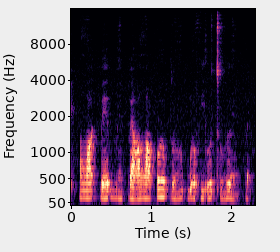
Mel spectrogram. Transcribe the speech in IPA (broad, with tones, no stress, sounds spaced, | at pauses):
ðˤ i˨˥ k͡p e˨˥ b ɛ̤˦˨ p ɛ˧˩˧ ɪ̯ ðˤ e˦˨ p ʊː˦ p l o̤˨˥ ɓ ʊ˨˥ f j u˨˥ tʼ ṳ˨˥ l ɛ̤˧˩˧ p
